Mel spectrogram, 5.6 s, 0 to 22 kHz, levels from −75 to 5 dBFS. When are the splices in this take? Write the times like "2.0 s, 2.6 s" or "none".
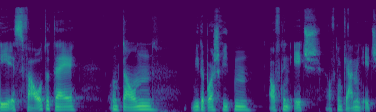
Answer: none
